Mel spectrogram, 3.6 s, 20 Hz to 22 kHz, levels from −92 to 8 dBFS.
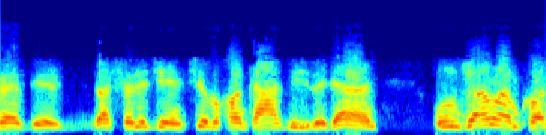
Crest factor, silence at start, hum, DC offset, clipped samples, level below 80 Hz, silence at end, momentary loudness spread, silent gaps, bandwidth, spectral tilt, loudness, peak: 12 dB; 0 s; none; under 0.1%; under 0.1%; -62 dBFS; 0 s; 5 LU; none; 4.9 kHz; -7.5 dB/octave; -17 LUFS; -4 dBFS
